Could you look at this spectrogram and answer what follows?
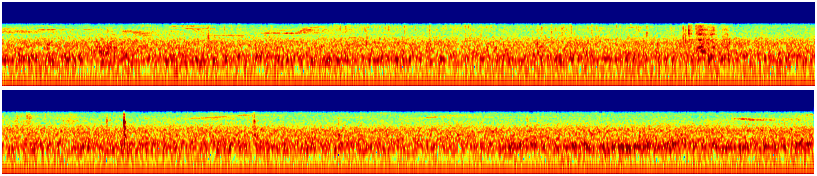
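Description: Steady outdoor buzzing drone of insects, with a few short high chirps and two brief sharp clicks, about three and a half and nearly five seconds in.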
